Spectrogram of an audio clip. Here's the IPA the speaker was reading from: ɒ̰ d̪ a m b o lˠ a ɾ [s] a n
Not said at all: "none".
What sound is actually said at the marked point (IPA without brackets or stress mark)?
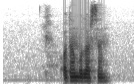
s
